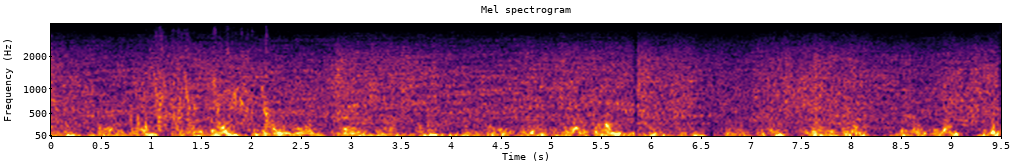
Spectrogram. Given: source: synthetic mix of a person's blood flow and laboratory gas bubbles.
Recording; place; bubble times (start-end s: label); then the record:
Doppler ultrasound of blood flow; precordium
0.77-1.48 s: bubbles
1.62-2.27 s: bubbles
From the record:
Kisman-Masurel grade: 222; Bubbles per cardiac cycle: several, 3 to 8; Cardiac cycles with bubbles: 10 to 50%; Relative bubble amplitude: moderate (0.250 to 0.450); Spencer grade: 2 (many but less than half of the cardiac periods contain bubble signals, singularly or in groups); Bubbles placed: anywhere in the cardiac cycle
